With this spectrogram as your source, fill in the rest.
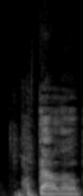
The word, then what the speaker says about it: Phthalo: Phthalo blue. How do you say PHTH? Fat. Phthalo blue.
